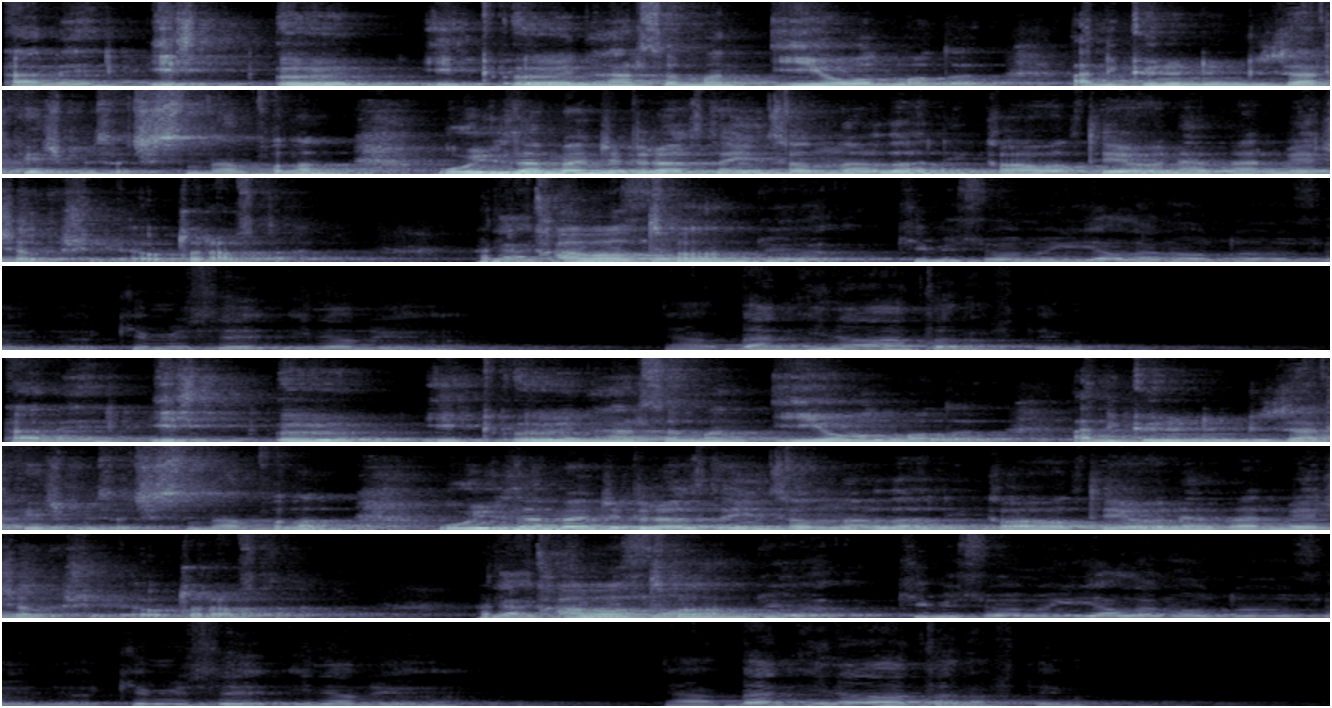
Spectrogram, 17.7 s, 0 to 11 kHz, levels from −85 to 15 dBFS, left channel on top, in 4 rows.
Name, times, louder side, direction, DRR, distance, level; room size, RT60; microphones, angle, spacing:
voice 1, 0.0-0.7 0.9-9.7 10.4-11.2, left 2 dB, 70° left, 5 dB, 0.9 m, -22 dB
voice 2, 10.5-14.8 15.5-16.9, equal, 5° left, 5 dB, 0.7 m, -30 dB
11.0 x 11.0 x 4.9 m, 1.3 s
head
